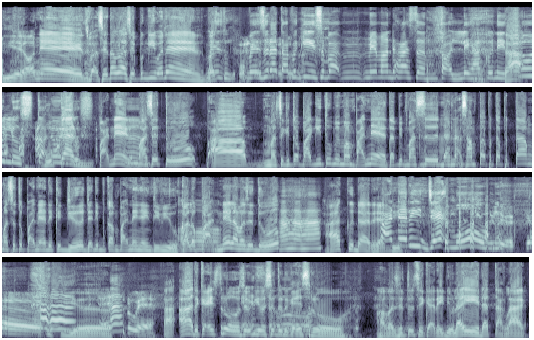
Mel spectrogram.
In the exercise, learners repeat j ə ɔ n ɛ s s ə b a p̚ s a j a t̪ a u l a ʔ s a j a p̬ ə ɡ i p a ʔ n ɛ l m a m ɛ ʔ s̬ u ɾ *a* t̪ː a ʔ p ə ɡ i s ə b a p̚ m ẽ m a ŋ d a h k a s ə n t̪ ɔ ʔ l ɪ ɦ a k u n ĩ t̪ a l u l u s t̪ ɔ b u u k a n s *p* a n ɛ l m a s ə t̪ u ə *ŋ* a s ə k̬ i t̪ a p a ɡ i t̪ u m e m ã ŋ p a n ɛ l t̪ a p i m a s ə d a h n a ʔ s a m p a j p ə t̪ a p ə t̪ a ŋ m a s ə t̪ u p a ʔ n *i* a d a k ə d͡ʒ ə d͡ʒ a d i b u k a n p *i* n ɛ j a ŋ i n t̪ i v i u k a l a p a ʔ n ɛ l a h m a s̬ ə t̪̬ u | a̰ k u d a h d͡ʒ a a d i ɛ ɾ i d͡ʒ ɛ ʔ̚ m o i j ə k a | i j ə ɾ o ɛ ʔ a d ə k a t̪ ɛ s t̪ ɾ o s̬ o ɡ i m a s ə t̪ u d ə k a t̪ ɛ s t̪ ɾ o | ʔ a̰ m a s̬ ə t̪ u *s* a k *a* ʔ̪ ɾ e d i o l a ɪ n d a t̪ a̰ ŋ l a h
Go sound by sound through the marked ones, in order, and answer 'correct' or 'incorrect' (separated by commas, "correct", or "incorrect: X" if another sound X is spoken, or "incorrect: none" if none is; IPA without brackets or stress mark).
correct, correct, incorrect: m, incorrect: ɛ, incorrect: a, correct, correct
